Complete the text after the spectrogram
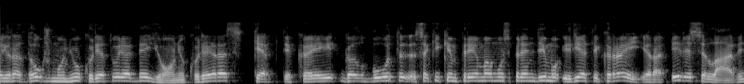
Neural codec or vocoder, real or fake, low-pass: codec, 16 kHz, 8 kbps, FunCodec, trained on Chinese and English, 25 frames a second; fake; 7.2 kHz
